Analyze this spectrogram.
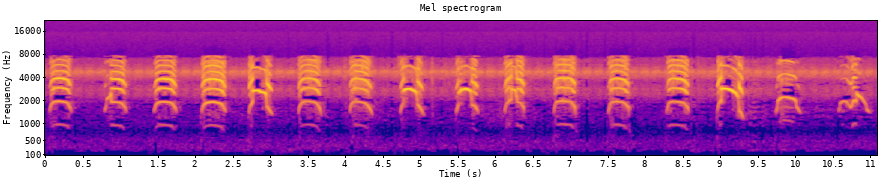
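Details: At the nest in Parc Natural dels Ports, Catalonia, on 18 July 2024, a short-toed snake eagle brings a snake. A long, regular run of loud arched whistles, one about every 0.6 seconds, now and then twisting into squeals, over a steady whine.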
